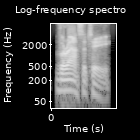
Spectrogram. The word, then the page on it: veracity: British English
